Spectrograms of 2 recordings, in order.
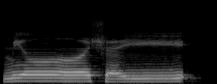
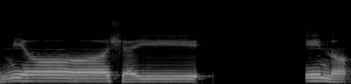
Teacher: last में थोड़ा सा झटका देंगे क्योंकि हमज़ा साकिन है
